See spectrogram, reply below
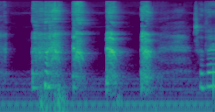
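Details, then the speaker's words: Person sneezing with eyes open: a run of four or five quick, voiced sneeze bursts in close succession. "I need to sneeze right now, so let's see if I can do it."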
